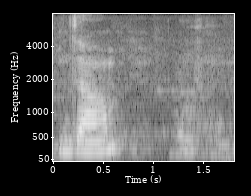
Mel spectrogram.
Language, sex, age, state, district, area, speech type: Marathi, female, 18-30, Maharashtra, Beed, rural, spontaneous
